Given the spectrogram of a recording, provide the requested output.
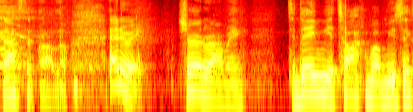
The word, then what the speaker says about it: Rahming: it up yeah it's the H is silent it is okay that's that's the problem anyway sh raming today we talk about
